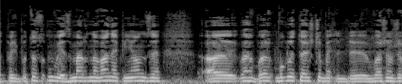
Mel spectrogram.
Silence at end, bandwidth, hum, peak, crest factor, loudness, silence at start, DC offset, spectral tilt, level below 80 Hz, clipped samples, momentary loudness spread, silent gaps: 0 s; 14.5 kHz; none; -2 dBFS; 14 dB; -17 LUFS; 0 s; under 0.1%; -5.5 dB/octave; -36 dBFS; under 0.1%; 5 LU; none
